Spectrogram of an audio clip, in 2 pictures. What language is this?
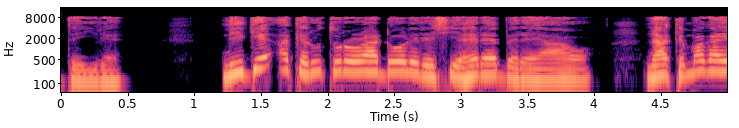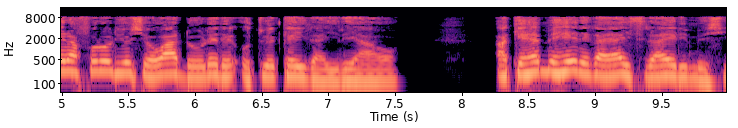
Kikuyu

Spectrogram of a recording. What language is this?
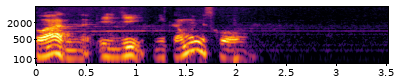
Russian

